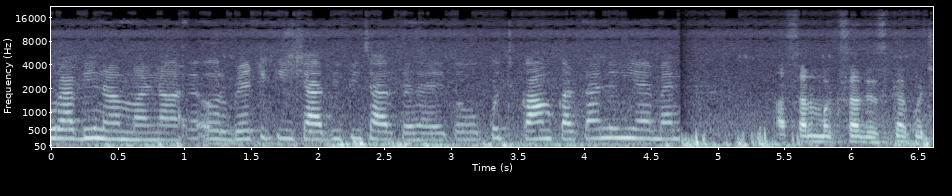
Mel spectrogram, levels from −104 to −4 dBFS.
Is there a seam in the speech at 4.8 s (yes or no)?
yes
